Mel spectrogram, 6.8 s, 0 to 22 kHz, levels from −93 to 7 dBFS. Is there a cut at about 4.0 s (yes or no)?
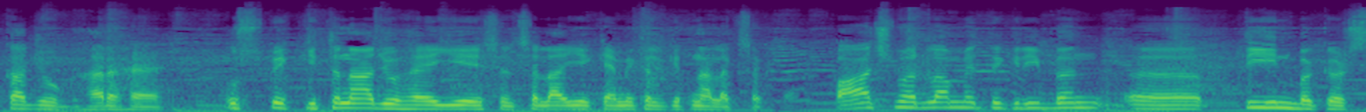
no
